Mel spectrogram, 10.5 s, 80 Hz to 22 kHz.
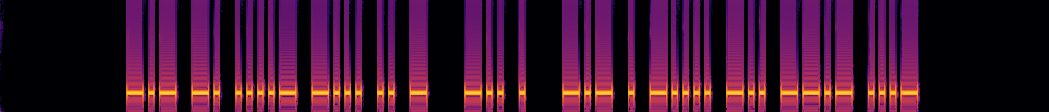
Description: Morse code, heard as a keyed tone, about 22 wpm, 700 Hz. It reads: KN4BIT DE KE6DQV
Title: USA Callsign DE Callsign - 6 Characters - 22wpm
